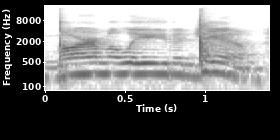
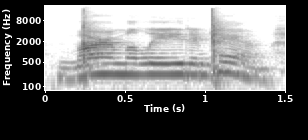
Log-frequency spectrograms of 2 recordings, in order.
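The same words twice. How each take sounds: The two takes are said the same way.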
